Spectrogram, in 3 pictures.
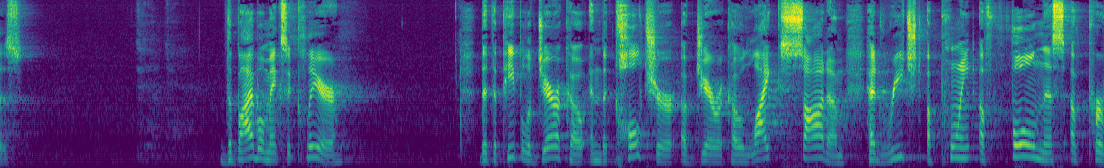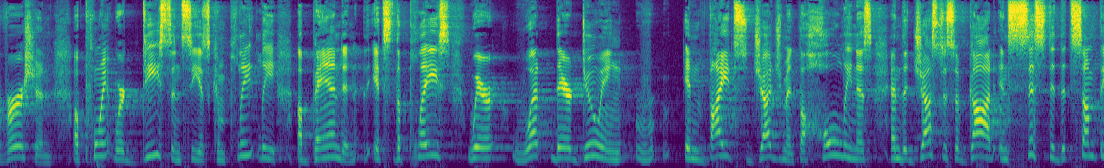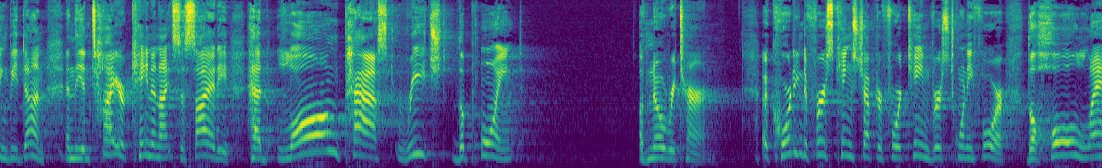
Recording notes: at Calvary South Denver in Littleton CO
